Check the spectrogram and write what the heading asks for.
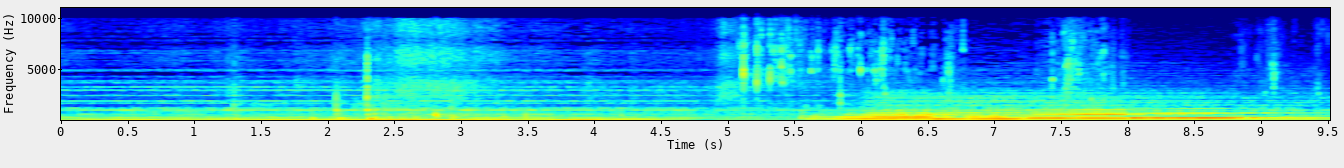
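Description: Water runs and trickles steadily as Cinfa washes holy baptismal water from her daughter's head, a continuous splashing pour with small drips and splashes throughout.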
